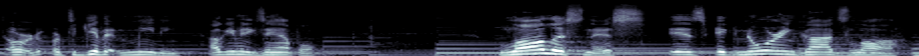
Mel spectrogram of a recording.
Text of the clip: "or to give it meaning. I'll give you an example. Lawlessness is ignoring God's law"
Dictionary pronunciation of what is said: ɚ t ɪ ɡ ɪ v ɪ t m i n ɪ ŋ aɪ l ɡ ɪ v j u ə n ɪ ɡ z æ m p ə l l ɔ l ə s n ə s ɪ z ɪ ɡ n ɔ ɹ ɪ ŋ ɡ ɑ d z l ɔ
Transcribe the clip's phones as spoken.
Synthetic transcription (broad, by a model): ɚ t ɪ ɡ ɪ v ɪ t m i n ɪ ŋ aɪ l ɡ ɪ v ə n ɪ ɡ z æ m p l l ɔ l ə s n ə s ɪ z ɪ ɡ n ɔ ɹ ɪ ŋ ɡ ɑ d z l ɔ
